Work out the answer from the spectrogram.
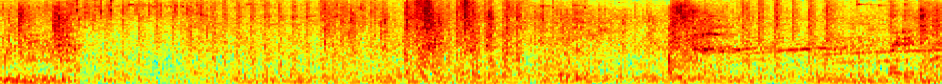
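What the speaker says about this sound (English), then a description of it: "I'm opening fire." Bursts of gunfire in the tactical shooter Ghost Recon Wildlands, loud and dense over a constant rumbling game backdrop, with a few sharper cracks standing out near the middle and toward the end.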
